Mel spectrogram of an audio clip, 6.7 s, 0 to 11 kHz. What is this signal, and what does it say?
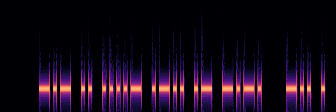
Morse code, heard as a keyed tone, about 17 wpm, 700 Hz. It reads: KI4LAC DE
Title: USA Callsign DE Callsign - 6 Characters - 17wpm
